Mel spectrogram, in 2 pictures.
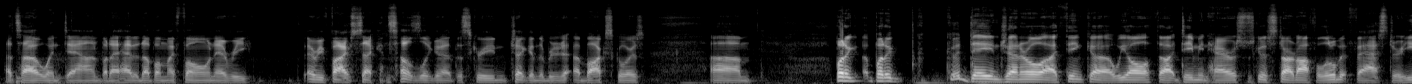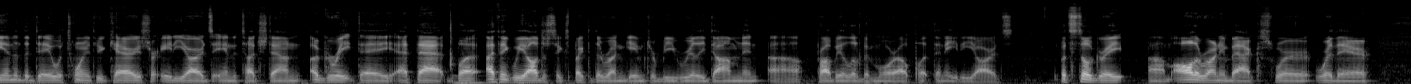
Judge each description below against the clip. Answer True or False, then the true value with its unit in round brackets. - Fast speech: True (225 wpm)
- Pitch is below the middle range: True (90 Hz)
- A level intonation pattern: False (3.1 semitones)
